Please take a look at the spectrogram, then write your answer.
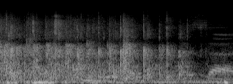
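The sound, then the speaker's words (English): A burst of dense, steady applause for everybody getting involved, many hands clapping at once in a continuous loud wash, with some voices mixed into the noise. “So yeah, big round of applause to everybody getting involved.”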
